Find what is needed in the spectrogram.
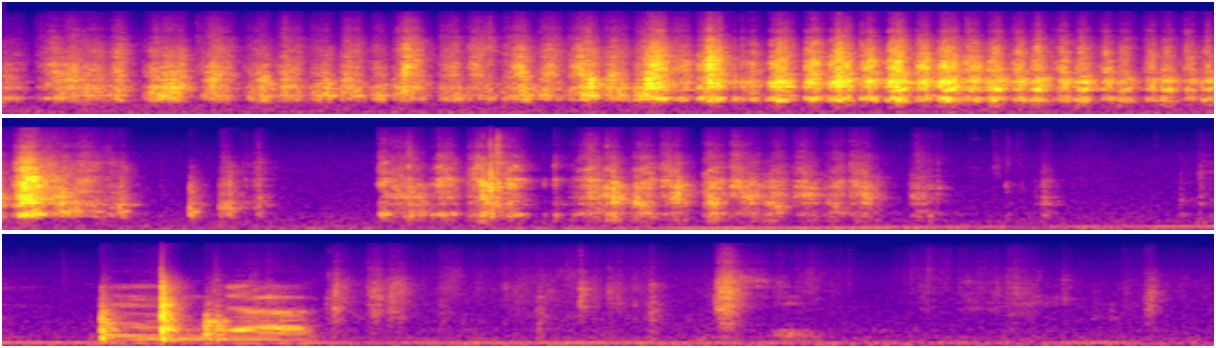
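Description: A hand tool scraping quickly back and forth along the edge of a fiberglass composite fuselage, trimming off the mould flash. The strokes come fast and loud for about the first six seconds, then only a few scattered scrapes follow.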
